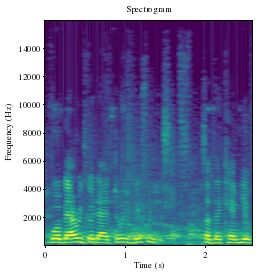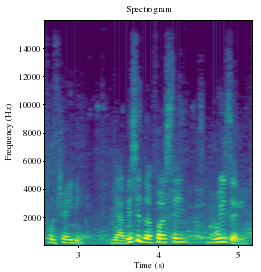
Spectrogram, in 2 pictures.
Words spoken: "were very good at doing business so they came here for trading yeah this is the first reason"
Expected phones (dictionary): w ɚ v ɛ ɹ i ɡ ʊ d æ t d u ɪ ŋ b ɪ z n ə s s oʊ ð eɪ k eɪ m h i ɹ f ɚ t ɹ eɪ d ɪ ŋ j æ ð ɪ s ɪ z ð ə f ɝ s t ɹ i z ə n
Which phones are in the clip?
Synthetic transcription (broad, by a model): w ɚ v ɛ ɹ i ɡ ʊ d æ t d u ɪ ŋ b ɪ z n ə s s oʊ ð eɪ k eɪ m h i ɹ f ɚ t ɹ eɪ d ɪ ŋ j æ ð ɪ s ɪ z ð ə f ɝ s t ɹ i z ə n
